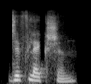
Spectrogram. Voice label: "deflection", Indian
